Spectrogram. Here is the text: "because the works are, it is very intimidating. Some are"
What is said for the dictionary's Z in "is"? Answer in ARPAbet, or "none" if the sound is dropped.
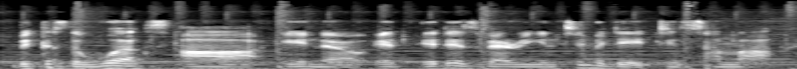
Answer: Z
